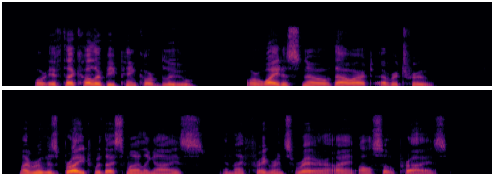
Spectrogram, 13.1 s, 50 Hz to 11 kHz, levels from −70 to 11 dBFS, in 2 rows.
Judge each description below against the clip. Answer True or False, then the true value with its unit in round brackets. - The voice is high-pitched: False (85 Hz)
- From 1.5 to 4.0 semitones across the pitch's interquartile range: False (4.4 semitones)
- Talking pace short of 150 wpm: True (140 wpm)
